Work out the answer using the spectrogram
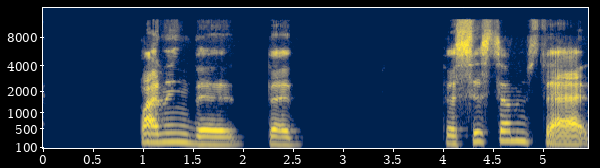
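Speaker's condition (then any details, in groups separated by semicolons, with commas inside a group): Multiple sclerosis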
